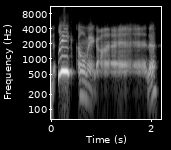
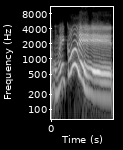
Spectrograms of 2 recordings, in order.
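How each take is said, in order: First: Very low, slow, creaky "Like, oh my God"; vocal fry Valley Girl. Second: Put-on slow, drawn-out higher Valley Girl gasp. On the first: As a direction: drop into a deep gravelly fry on "oh my God". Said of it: "I can do the vocal fry too". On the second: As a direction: stretch "Oh my God" like a mall Valley Girl. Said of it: "would you really like me to do the Valley Girl voice". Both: Shown as a demonstration.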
